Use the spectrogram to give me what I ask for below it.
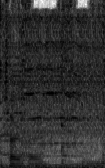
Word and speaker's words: Touhou: I call it Touhou sometimes for fun, but it is Touhou.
